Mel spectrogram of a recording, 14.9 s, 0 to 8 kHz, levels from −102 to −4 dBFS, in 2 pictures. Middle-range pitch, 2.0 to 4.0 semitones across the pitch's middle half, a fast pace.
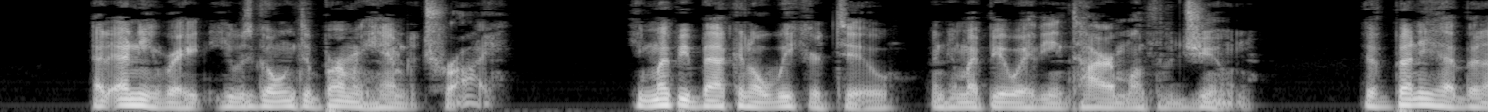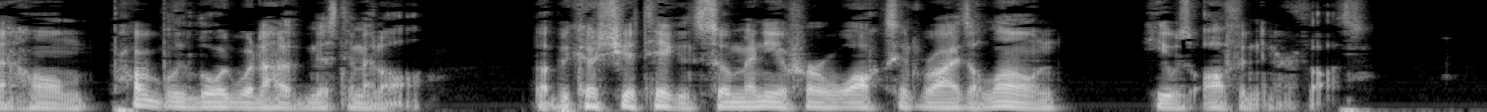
No: very low, 85 Hz; average, 3.3 semitones; fast, 260 wpm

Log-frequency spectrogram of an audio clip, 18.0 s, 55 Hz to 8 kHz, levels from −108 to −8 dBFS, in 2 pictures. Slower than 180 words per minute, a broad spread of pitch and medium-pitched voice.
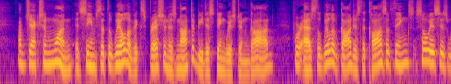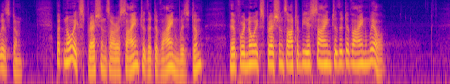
Yes: average, 170 wpm; wide, 5.8 semitones; medium, 165 Hz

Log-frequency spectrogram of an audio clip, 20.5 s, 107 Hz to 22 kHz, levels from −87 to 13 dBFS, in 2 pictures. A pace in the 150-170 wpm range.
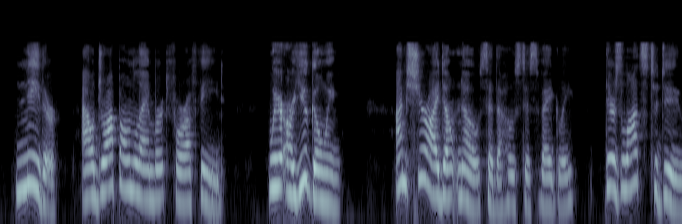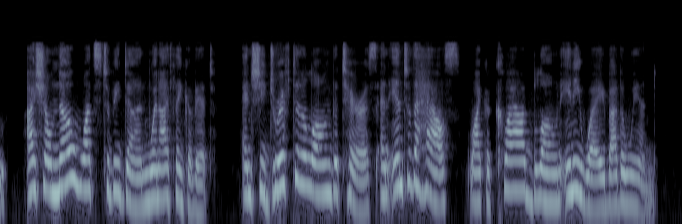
Yes: average, 165 wpm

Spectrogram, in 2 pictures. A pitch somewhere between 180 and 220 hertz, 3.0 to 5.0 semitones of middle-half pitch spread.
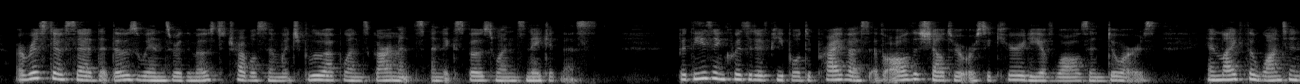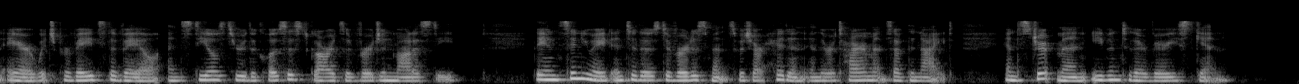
No: high, 190 Hz; narrow, 2.6 semitones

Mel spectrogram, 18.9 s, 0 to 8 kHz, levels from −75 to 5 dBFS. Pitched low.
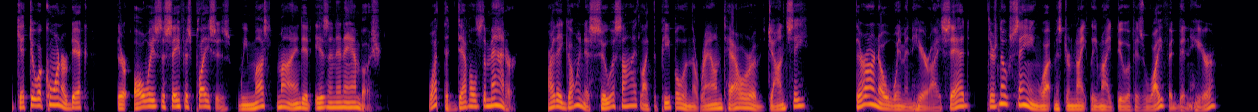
Yes: low, 130 Hz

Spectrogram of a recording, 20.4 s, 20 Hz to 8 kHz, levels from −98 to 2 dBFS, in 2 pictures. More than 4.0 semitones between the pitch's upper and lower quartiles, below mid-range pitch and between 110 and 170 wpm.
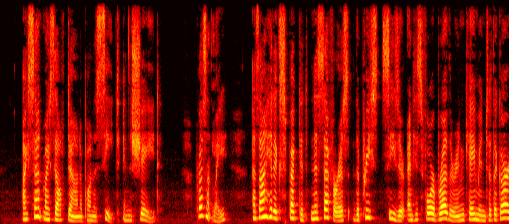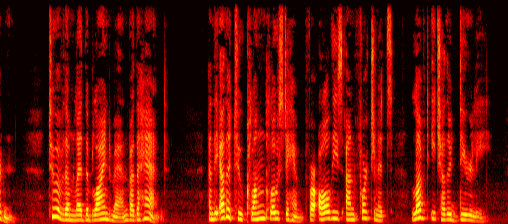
No: average, 4.9 semitones; high, 195 Hz; average, 155 wpm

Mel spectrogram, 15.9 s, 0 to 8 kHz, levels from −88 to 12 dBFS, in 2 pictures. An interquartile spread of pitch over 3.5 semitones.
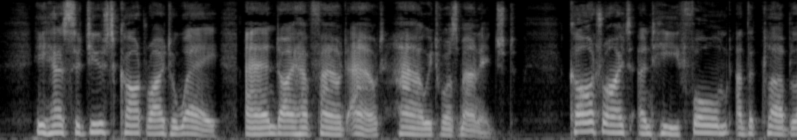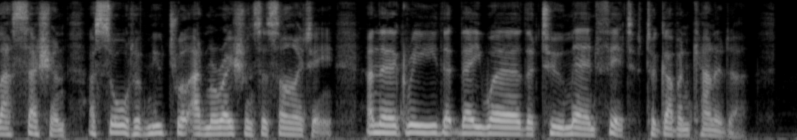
No: average, 2.8 semitones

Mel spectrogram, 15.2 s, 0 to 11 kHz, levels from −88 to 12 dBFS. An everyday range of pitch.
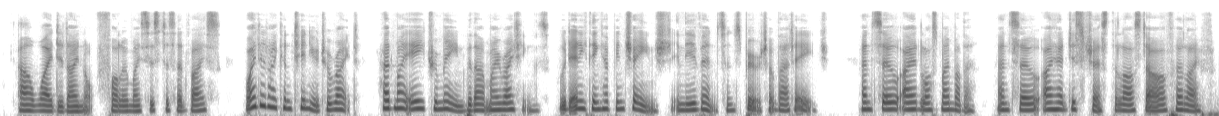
Yes: average, 3.9 semitones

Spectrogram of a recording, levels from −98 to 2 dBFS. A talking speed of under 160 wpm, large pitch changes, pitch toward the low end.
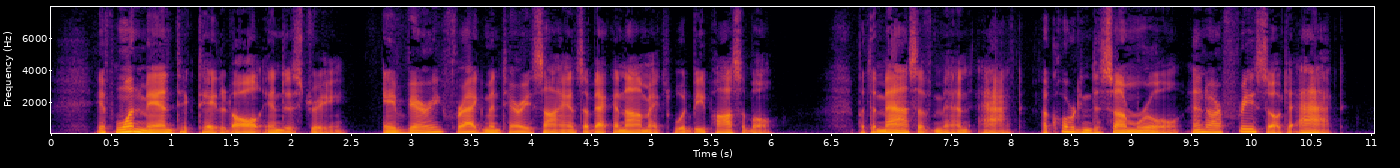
No: average, 170 wpm; wide, 7.4 semitones; very low, 90 Hz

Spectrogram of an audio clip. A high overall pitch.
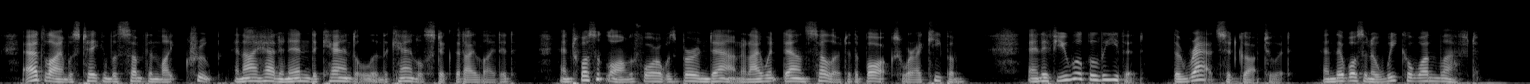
No: low, 135 Hz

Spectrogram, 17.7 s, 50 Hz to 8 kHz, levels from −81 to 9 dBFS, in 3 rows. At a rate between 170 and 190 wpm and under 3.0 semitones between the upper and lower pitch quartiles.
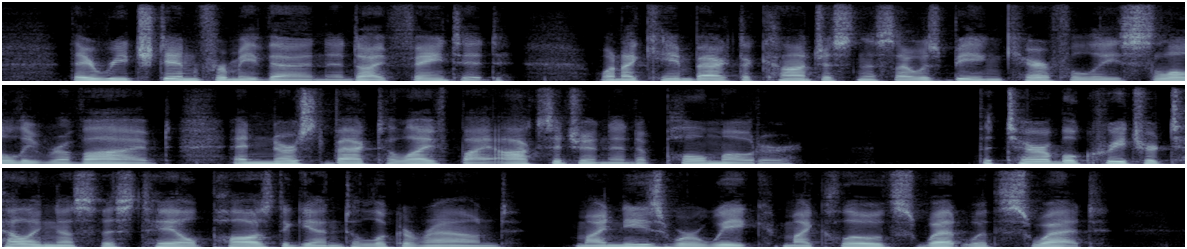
Yes: average, 175 wpm; narrow, 2.6 semitones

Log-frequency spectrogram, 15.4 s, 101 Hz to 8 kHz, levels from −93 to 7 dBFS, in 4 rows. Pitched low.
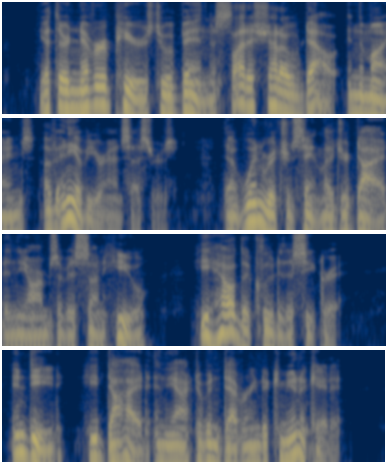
Yes: low, 100 Hz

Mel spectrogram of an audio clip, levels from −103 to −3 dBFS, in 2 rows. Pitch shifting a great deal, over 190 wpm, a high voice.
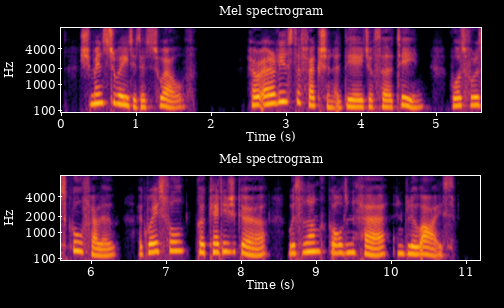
No: wide, 5.7 semitones; average, 145 wpm; high, 225 Hz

